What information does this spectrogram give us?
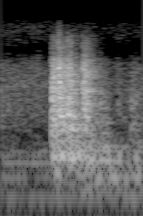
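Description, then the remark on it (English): A door opens with a sudden, fairly loud creak-and-thud lasting about half a second, then fades into quieter room noise; no voices are heard. “Please close the door.”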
